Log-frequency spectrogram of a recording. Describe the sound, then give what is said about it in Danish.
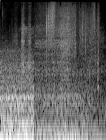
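Car engine and road rumble heard from a vehicle driving through city streets: a steady, low droning hum with no talk. The level eases slightly partway through. “nu, mens vi lige kører her på vej mod Nørrebro, lige ved Nordvest og Bispebjerg station”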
